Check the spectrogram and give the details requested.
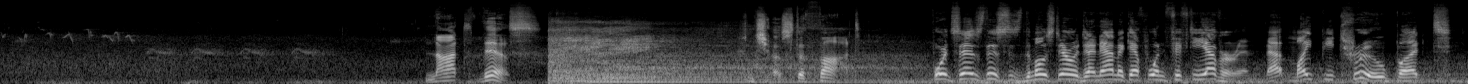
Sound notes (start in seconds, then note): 0.0 nature sounds; 5.4 truck sound up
